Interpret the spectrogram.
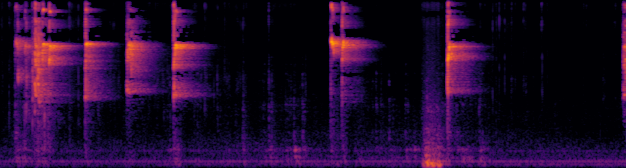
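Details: Lovebirds kept as pets, a group of couples at dinner time, giving short piercing high chirps, four in quick succession then isolated single and double notes after pauses, with one brief low knock.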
